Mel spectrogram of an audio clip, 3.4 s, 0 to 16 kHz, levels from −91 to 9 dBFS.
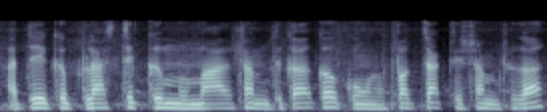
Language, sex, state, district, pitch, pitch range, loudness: Wancho, male, Arunachal Pradesh, Longding, 150 Hz, 140-155 Hz, -15 LUFS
